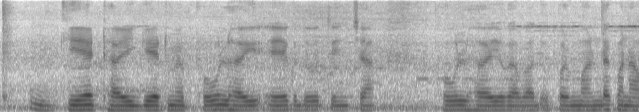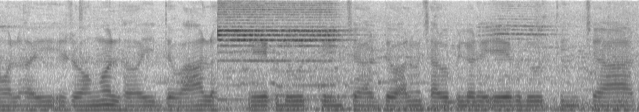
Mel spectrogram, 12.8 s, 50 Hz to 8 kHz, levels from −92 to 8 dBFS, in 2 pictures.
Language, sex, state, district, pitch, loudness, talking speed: Bajjika, male, Bihar, Vaishali, 115 Hz, -25 LUFS, 170 wpm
